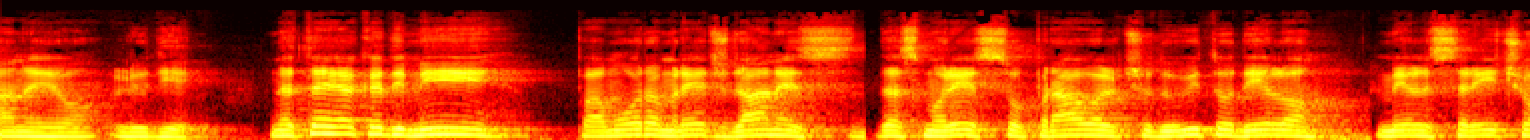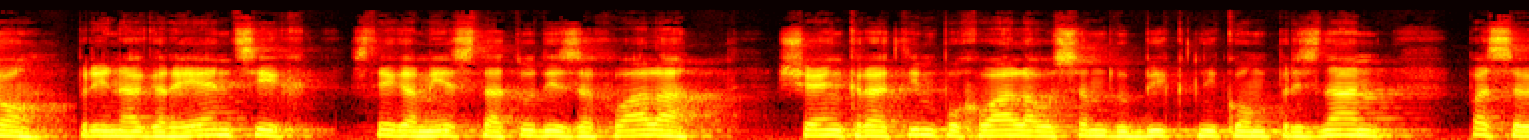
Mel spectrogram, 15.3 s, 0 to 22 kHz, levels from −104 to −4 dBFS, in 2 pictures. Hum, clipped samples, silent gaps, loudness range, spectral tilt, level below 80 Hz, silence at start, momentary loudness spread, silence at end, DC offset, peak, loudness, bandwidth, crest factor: none; under 0.1%; none; 3 LU; -5.5 dB/octave; -56 dBFS; 0 s; 9 LU; 0 s; under 0.1%; -6 dBFS; -23 LUFS; 12 kHz; 18 dB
